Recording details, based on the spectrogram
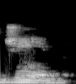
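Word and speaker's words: جيم: The first one is Jeem. And this makes a J sound. Just like in English, like the word George or judge is this letter in Arabic, Ja.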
